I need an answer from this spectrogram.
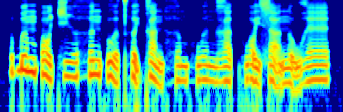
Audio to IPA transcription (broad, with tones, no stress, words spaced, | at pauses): ɓə˧mʔɔ˧˩ t͡ɕi̤˨˩ə̯hə˧n ʔu˧˩ə̯t̪ʰə̰˧˨jka˧˩n hə̤˨˩mhwə̤˨˩n ɣa˨˩t̚hwɔ̰˧˨jsa̰ː˧˨ no̰˧˨wɣɛ˧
